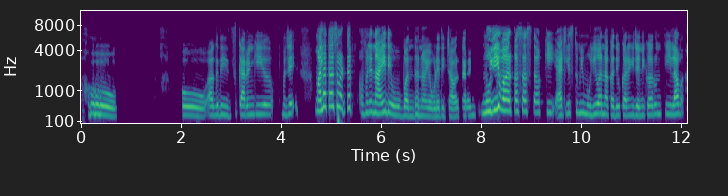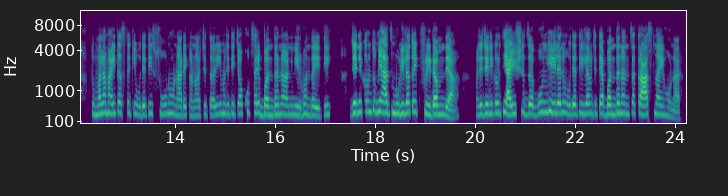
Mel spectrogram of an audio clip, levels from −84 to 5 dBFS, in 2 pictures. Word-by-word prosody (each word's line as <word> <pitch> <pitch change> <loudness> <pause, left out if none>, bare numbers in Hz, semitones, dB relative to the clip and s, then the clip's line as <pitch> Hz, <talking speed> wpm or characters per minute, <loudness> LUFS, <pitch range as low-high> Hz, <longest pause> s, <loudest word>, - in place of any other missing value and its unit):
हो. 235 -6 -1 1.3
हो, 445 -3 -3 0.2
अगदीच. 230 -2 -9
कारण 240 0 -2
की 255 0 -7 0.4
म्हणजे 260 +2 -4 0.5
मला 325 +8 +8
तर - - +4
असं 465 0 -1
वाटतं, 410 -8 -3
म्हणजे 295 +2 -3
नाही 280 +1 +6
देऊ 250 -6 -2
बंधन 220 +2 -5
एवढे 200 -1 -5
तिच्यावर, 200 -1 -6
कारण 215 +1 -4 0.2
मुलीवर 340 +2 +8
कसं 320 +1 -1
असतं, 295 -2 -6
की 290 -2 -5
ॲट 230 +2 0
लिस्ट 275 0 -11
तुम्ही 285 -1 -7
मुलीवर 260 +3 -2
नका 240 -2 -3
देऊ, 225 0 -6
कारण 225 -1 -4
की 235 - -10
जेणेकरून 235 +3 -5
तिला 255 0 +1 0.4
तुम्हाला 255 +2 +1
माहीत 280 0 +1
असतं 285 +1 -3
की 270 - -5
उद्या 235 -1 -3
ती 275 - -4
सून 260 0 -10
होणार 230 -4 -3
आहे 225 - +1
कोणाची 215 +3 -9
तरी 230 +2 -3
म्हणजे 265 -1 -7
तिच्यावर 265 0 -3
खूप 300 -2 -10
सारी 280 0 0
बंधनं 245 +2 0
आणि 240 -1 -1
निर्बंध 235 +1 -4
येतील. 220 +3 -1 0.5
जेणेकरून 300 +2 +3
तुम्ही 315 0 +4
आज 285 0 +1
मुलीला 270 +1 +3
तो - - +2
एक 310 -1 0
फ्रीडम 245 -2 +4
द्या, 215 -6 +5 0.5
म्हणजे 245 +2 -1
जेणेकरून 270 +2 +1
ती 305 - +5
आयुष्य 255 +6 +6
जगून 265 +4 -2
घेईल 285 -3 +2
आणि 280 +1 +3
उद्या 255 -2 -1
तिला 270 0 -2
म्हणजे 270 0 -8
त्या 265 - +4
बंधनांचा 255 +1 0
त्रास 245 -2 +7
नाही 255 -2 +1
होणार. 185 -9 -8
255 Hz, 180 wpm, -24 LUFS, 235-280 Hz, 1.3 s, मला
